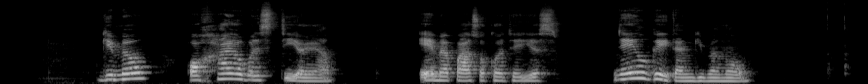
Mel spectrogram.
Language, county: Lithuanian, Vilnius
